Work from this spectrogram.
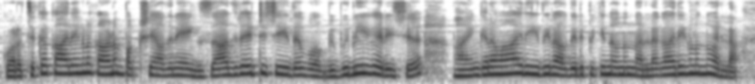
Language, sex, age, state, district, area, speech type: Malayalam, female, 30-45, Kerala, Kottayam, rural, spontaneous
